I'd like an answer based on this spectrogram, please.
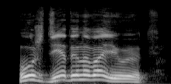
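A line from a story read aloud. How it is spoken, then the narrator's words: Skeptical snort. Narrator (Russian): хмыкнул Арнгрим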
